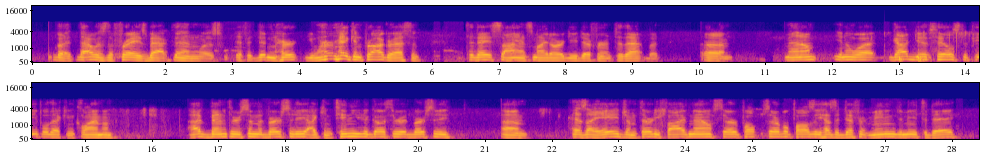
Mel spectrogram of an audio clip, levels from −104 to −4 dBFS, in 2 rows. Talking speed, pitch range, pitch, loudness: 145 wpm, 125-145 Hz, 140 Hz, -23 LUFS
